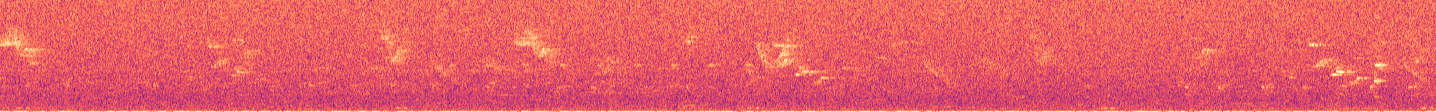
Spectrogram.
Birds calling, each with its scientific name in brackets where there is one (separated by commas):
Orange-billed Nightingale-Thrush (Catharus aurantiirostris), Andean Motmot (Momotus aequatorialis)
